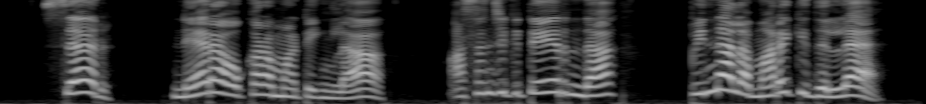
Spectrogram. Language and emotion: Tamil, angry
